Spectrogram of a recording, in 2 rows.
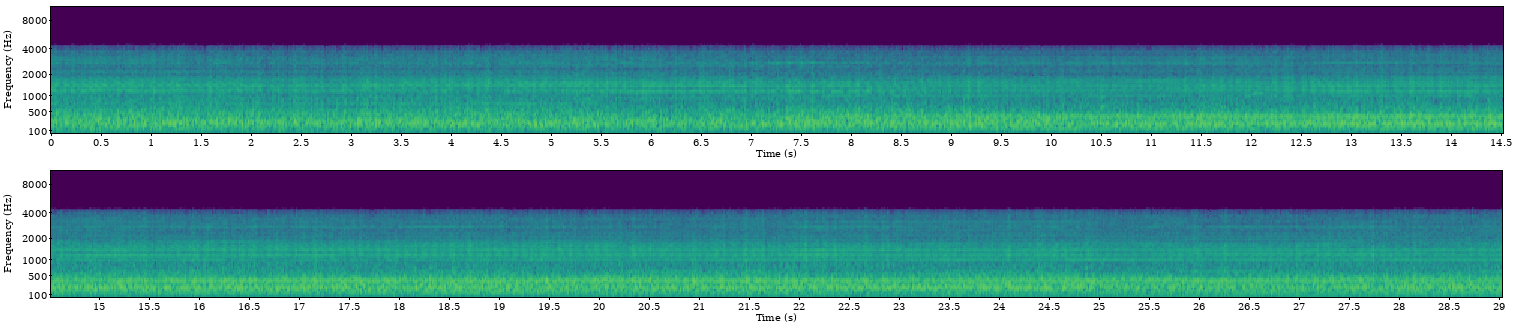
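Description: Airbus A320 jet engines at takeoff thrust, heard from inside the cabin over the wing: a steady hum and rush as the airliner lifts off and climbs. A steady humming tone comes in about a quarter of the way in and holds.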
